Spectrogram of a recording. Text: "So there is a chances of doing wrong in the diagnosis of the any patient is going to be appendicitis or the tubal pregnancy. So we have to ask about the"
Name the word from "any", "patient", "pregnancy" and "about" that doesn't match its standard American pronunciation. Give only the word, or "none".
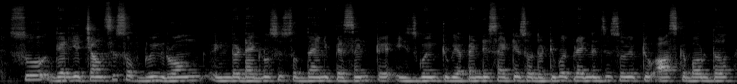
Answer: patient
